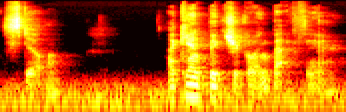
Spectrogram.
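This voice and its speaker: Slow, prim, self-important prisoner. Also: male voice, a bass voice, sing-song, creaky, heavily acted. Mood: wistful, haughty. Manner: affected, leisurely, theatrical, fussy. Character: prim, self-important male prisoner, scheming gossip feigning innocence. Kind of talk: audio drama diary monologue. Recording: roomy echo with faint background noise.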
